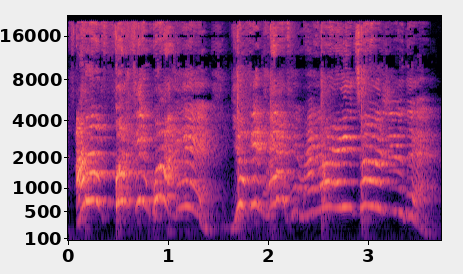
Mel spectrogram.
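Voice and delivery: high-pitched, loud mock screech; yelling. Angry friend yelling in a sleeping house, screeching. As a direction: scream it at the top of your lungs. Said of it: "decides to yell at the top of her lungs".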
